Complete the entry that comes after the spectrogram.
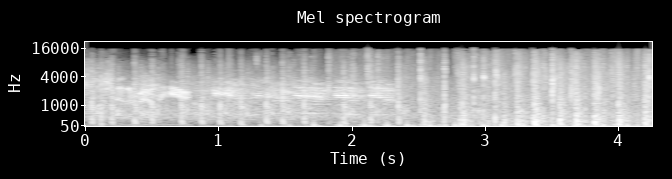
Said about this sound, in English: Yeah, that was definitely an AK.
